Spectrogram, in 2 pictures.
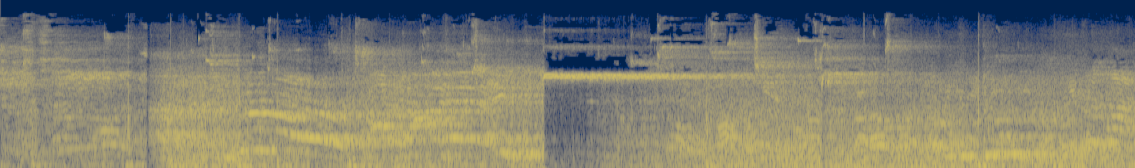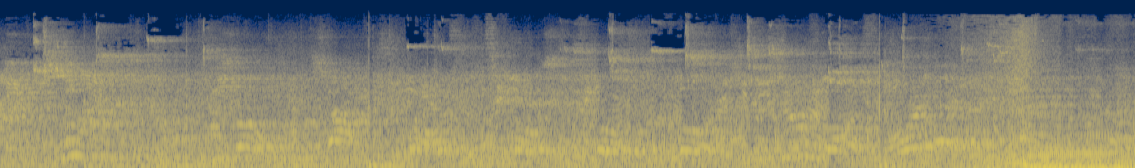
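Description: Basketball gym sound: players' and bystanders' voices echoing in the hall, with a ball bouncing on the hardwood floor. About four seconds in, a single high steady whistle blast lasting about a second stops play, a referee's whistle calling a foul that leads to free throws.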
